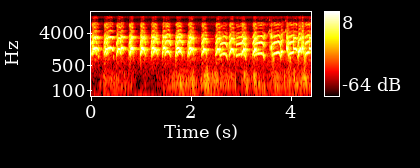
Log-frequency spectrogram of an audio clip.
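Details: Both parent white-tailed eagles at their nest on Smøla, 3 April 2019, vocalizing loudly on alert after a juvenile landed in a tree nearby; a fast rhythmic series of loud yelping, arched notes, about four per second, growing harsher toward the end.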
